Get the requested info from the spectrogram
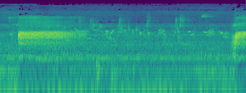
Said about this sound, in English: And Singapore has become a place where, as the story says, the straw-headed bulbul can warble in peace.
